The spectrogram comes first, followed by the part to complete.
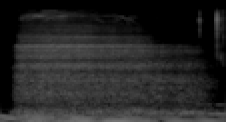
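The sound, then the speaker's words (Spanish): A slow, deep breath drawn in through the nose with the lips closed, a steady airy rush lasting about two seconds, fairly quiet, with no talking over it. “Vamos a comenzar con una respiración profunda por la nariz cerrando los labios.”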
